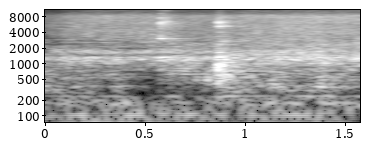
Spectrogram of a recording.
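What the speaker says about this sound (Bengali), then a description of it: "এবার সবগুলো দিয়ে ভালোভাবে একটু কষিয়ে নিই" Onion, garlic, tomato and spices stir-fried in a pan for a koi fish curry, a steady soft sizzle with two brief scraping stir strokes close by, no voices.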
